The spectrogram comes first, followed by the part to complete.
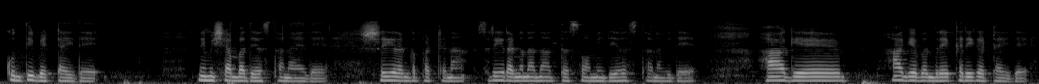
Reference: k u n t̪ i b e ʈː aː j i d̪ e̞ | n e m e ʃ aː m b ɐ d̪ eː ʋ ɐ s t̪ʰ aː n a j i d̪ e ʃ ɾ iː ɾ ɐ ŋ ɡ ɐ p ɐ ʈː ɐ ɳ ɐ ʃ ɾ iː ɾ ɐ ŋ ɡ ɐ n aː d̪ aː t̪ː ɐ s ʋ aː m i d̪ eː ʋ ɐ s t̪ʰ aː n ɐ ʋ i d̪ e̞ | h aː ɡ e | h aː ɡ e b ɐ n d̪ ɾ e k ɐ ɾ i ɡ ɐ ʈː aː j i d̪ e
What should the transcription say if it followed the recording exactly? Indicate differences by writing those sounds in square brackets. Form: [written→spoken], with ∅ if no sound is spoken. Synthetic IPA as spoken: k u n t̪ i b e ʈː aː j i d̪ e̞ | n [e→i] m [e→i] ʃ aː m b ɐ d̪ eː ʋ ɐ s t̪ʰ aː n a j i d̪ e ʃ ɾ iː ɾ ɐ ŋ ɡ ɐ p ɐ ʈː ɐ ɳ ɐ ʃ ɾ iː ɾ ɐ ŋ ɡ ɐ n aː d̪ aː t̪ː ɐ s ʋ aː m i d̪ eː ʋ ɐ s t̪ʰ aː n ɐ ʋ i d̪ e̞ | h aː ɡ e | h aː ɡ e b ɐ n d̪ ɾ e k ɐ ɾ i ɡ ɐ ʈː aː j i d̪ e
